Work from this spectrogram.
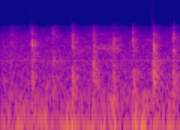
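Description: A buttock and hip area hardened after illicit silicone injections is knocked on repeatedly, giving a steady series of dull, short, wood-like knocks at a moderate level with almost no ring. The tissue is abnormally hard and does not move the way it should.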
